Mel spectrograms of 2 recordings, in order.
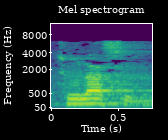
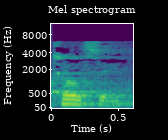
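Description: First: A vowel is sounded between the l and s. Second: No vowel is sounded between the l and s. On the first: This is the fuller southern pronunciation. The speaker calls it right. "In Telugu, I'm told, it's Tulasi" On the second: This is the shortened northern pronunciation. The speaker calls it wrong. "not Tulsi"

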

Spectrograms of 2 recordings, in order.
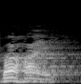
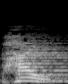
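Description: First: It is said as two syllables, ba-hai. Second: It is said as one syllable, bhai. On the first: The speaker calls it wrong. "you can't separate the bha and the ha" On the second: The speaker calls it right. "Bha is a sound. It's a complete sound in itself"

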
